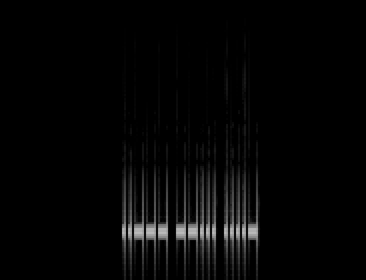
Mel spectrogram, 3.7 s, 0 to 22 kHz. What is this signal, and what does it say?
Morse code, heard as a keyed tone, about 40 wpm, 700 Hz. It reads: 274
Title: Numbers - 3-Digit 40wpm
